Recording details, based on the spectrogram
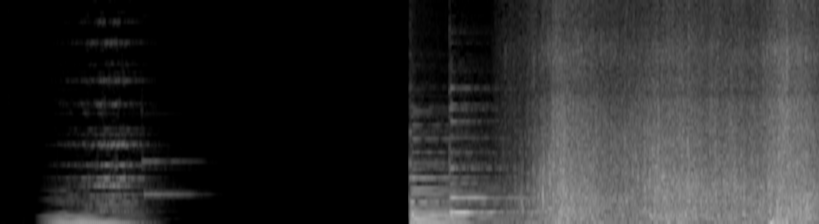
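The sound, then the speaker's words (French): A deep low thud fades into silence, then a loud, steady rush of ocean waves breaking on the shore swells up and keeps churning, with no voices. “Fini le bruit des vagues et le chant des oiseaux.”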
